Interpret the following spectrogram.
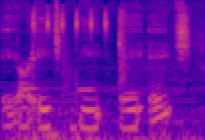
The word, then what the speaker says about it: Araba: So my YouTube name is ARHBAH, which is a pronunciation spelling of my name, which is Araba. So, but people call me Araba.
